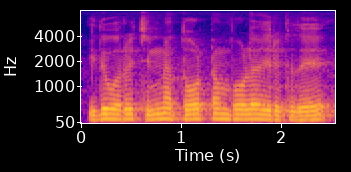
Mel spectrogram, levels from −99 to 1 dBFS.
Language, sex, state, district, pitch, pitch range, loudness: Tamil, male, Tamil Nadu, Kanyakumari, 130 Hz, 120-130 Hz, -14 LUFS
